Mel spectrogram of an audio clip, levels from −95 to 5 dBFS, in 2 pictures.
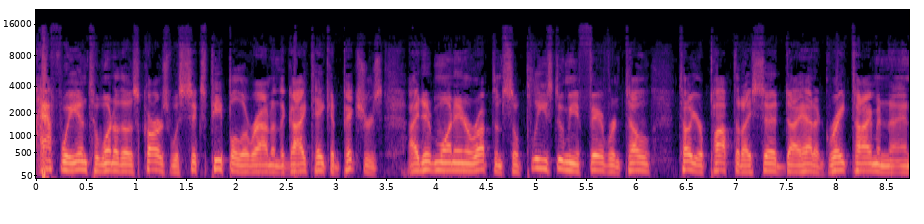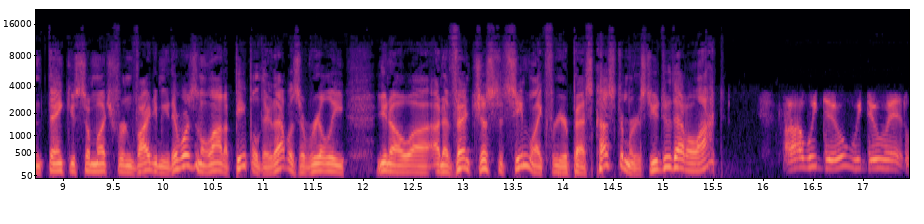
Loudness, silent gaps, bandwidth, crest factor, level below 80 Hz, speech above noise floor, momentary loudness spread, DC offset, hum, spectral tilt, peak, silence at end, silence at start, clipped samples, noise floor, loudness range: -24 LUFS; none; 15.5 kHz; 16 dB; -52 dBFS; 33 dB; 5 LU; under 0.1%; none; -6 dB/octave; -8 dBFS; 0 s; 0 s; under 0.1%; -57 dBFS; 1 LU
